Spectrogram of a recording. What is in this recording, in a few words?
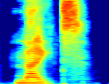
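"night", British English; gcompris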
